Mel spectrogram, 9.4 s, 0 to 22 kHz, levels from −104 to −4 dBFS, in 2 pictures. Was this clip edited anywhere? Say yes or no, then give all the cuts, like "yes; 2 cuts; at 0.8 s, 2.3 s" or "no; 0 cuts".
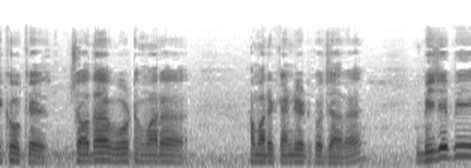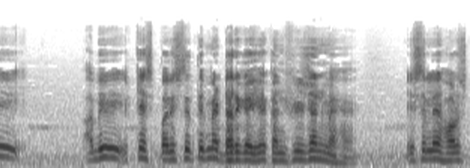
no; 0 cuts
